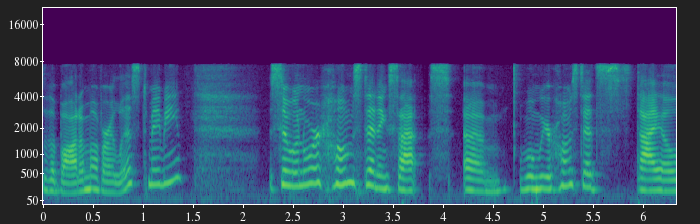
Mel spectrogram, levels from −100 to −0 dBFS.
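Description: From 3.52 to 3.87 s, right after "when we're homesteading", repeated packet loss gives a robotic sound. Five short gaps, the longest 26 ms, are patched by extending earlier sound. Speech turns choppy.

Short concealed packet loss follows at 4.87 to 4.89 s, 5.85 to 5.88 s and 5.96 s. Each hole is about 10 ms and is filled from the preceding audio. Each is heard as a brief smear or wobble.

Through the call path, nothing is heard above 8 kHz, which fits a G.722 codec at 64 kbps.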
